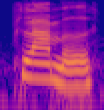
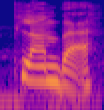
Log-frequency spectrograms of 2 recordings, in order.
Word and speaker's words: plumber: peasant read 324 says plummer say plummer don't say plumber the b is silent red 325 says potassium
